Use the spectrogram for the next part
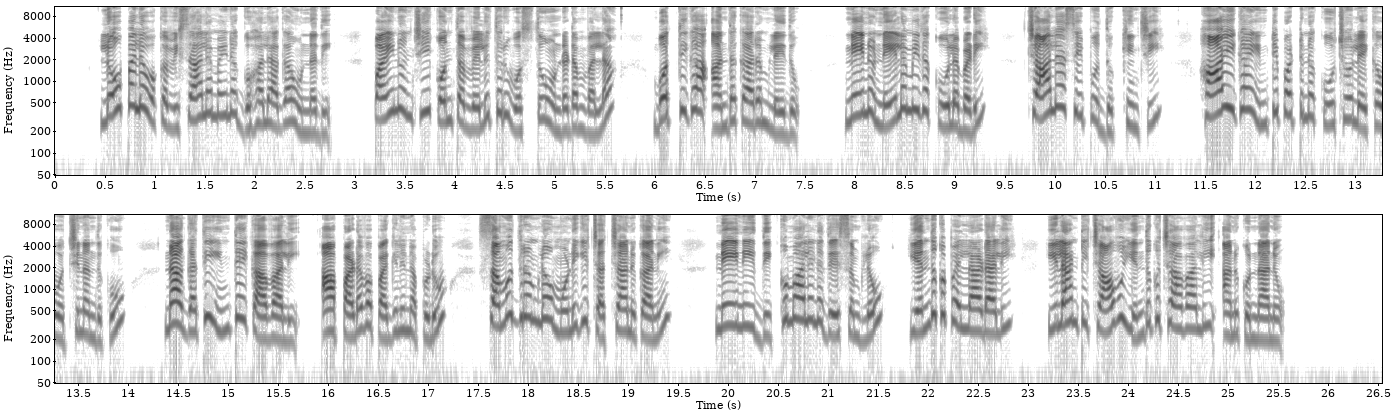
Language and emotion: Telugu, neutral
